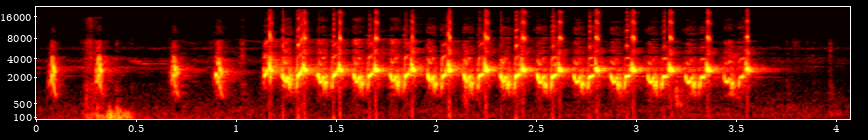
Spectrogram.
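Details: Yellow-vented bulbul from Thailand: a few separate bright notes, then a fast run of loud, sharp, bell-like chirps repeated about three per second, ringing like struck metal, ending in a fading trill.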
